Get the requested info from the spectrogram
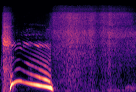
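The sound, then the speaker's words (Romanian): A voice imitates a wolf huffing and blowing at a brick house, trying to blow it down: a short breathy gasp, a drawn-out voiced groan of about a second, then a long, steady, airy blow that fades out. Fairly loud. “A încercat lupul să sufle din nou, dar degeaba!”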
